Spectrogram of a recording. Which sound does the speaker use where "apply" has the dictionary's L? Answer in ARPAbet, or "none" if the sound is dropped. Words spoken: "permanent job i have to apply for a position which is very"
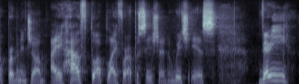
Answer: L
